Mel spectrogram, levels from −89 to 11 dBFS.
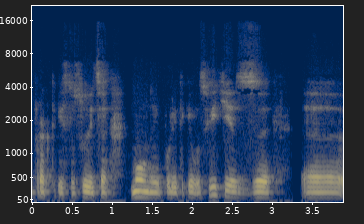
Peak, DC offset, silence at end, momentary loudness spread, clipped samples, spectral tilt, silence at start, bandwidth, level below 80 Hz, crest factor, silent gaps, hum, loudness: -8 dBFS; under 0.1%; 0 s; 8 LU; under 0.1%; -6.5 dB/octave; 0 s; 8.2 kHz; -74 dBFS; 16 dB; none; none; -26 LUFS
